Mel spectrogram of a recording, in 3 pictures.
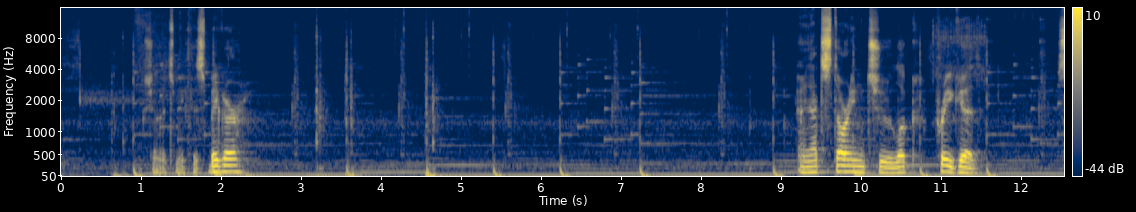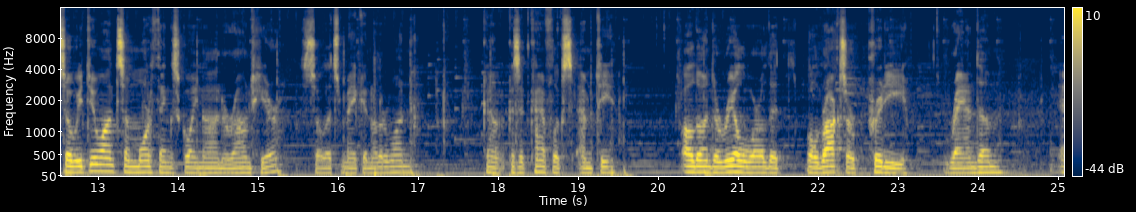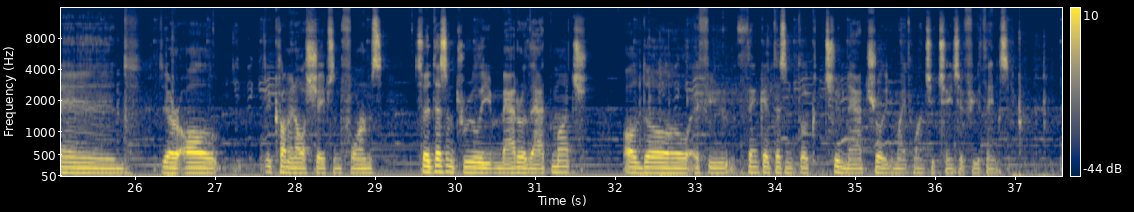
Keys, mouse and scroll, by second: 0.7 s, 3.3 shift+d, 4.5 click, 4.7 s, 8.9-9.5 middle drag, 9.7 middle drag, 9.9-12.1 middle drag, 13.2 middle click, 13.3-15.3 middle drag, 15.3-16.9 right drag, 16.9 shift+d, 18.8-19.3 drag, 19.3 s, 23.3-25.7 middle drag, 25.7 shift+d, 27.1 click, 31.4-32.3 middle drag, 32.5 s, 35.0-35.5 middle drag, 35.7-37.1 middle drag, 37.1 r.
